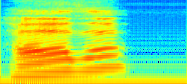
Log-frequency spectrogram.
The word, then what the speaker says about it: هذا: لو لاحظنا ان فينا مد بعد الهاء لكننا بنكتبهاش بالمد، بنكتبها بهذا الشكل، هذا، هاء ذا الألف.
